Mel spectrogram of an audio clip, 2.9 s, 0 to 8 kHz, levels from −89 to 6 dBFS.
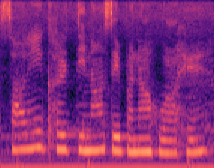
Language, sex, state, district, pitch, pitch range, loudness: Hindi, female, Arunachal Pradesh, Papum Pare, 215 Hz, 200-230 Hz, -19 LUFS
